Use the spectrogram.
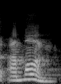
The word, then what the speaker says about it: Amon: days was in fact Amon all along I think it's pronounced Ammon right events of Earth shaking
